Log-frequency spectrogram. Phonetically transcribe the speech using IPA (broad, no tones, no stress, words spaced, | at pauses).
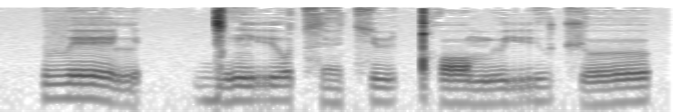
vel | ɡ͡ǀĩrʲot͡sɛ̤ t͡syǃʰɔmʉ rʲṳt͡ʃ ɵ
